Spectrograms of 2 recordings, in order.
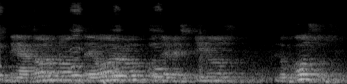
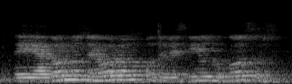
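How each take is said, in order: No difference in how they are said.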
